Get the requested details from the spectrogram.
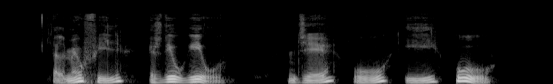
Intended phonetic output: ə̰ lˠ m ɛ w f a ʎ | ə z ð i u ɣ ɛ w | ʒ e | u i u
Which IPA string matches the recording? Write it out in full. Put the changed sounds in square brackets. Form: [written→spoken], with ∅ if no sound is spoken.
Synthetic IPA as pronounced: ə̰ lˠ m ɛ w f [a→i] ʎ | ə z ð i [u→w] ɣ [ɛ→i] w | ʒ e | u i u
